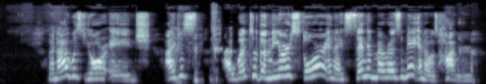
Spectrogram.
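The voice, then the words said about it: Imitates another person's voice. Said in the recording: “Let me do my best impression.”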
